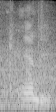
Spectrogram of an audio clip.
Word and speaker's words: Kandy: After a couple of hours of driving, we have arrived to the city of Kandy. Spelled with a K, not with a C. But pronounced like the confectionaries.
